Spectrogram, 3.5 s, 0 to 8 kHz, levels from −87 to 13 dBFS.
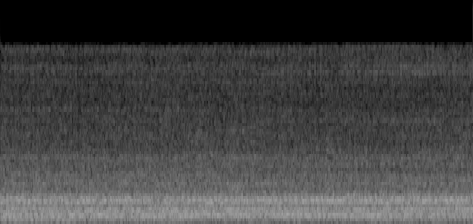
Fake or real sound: real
